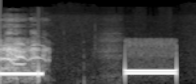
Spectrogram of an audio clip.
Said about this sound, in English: your phone number didn't work.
